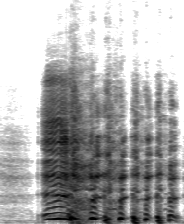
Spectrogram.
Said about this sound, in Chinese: 小黑鬼一边咳嗽一边想：“是烟囱被什么堵住了吧？”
